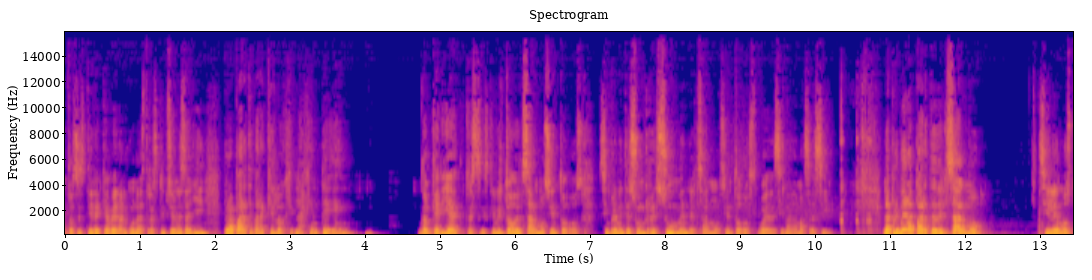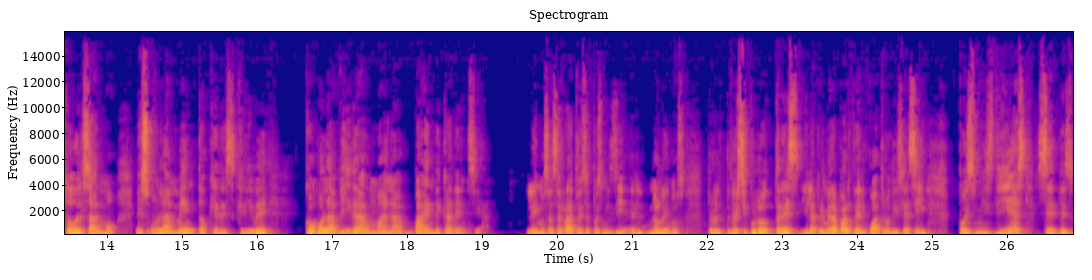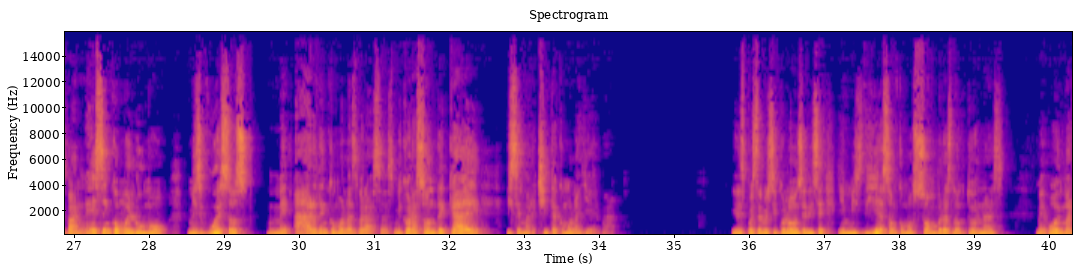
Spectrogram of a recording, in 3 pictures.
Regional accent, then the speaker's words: Mexico; Porque a lo mejor como mexicanos cuentas un chiste el día del Día de los Muertos

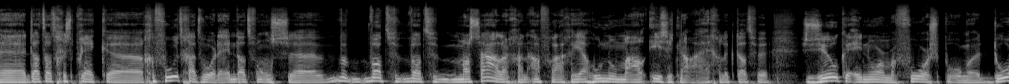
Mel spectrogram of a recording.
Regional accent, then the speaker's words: Overijssel, Netherlands; ik voetbalde gewoon als een gezonde Twentse jongen

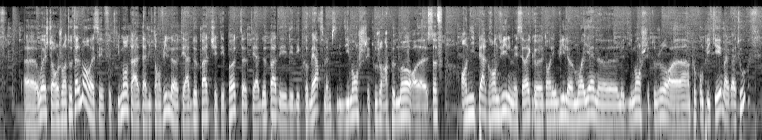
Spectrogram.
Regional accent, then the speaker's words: Paris, Île-de-France, France; pour parler de mon ressenti en tant que parisien, en tant qu'habitant de la ville

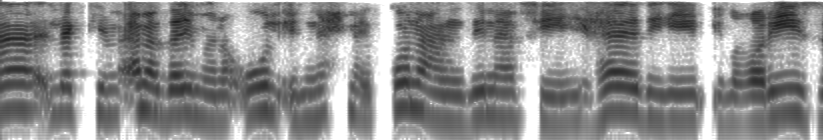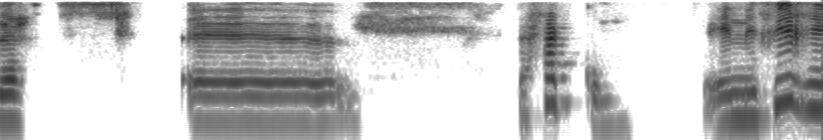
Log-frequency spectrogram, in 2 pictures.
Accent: Egypt; يعني احنا عندنا في مصر هذه الكلمة يعني بتعد من الكلمات يعني معيوبة

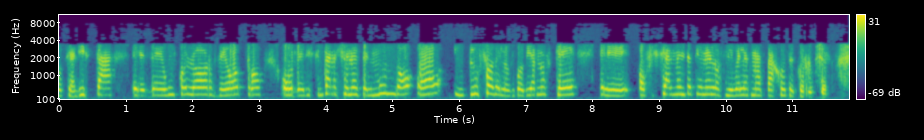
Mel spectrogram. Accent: Mexico; como periodista mexicana

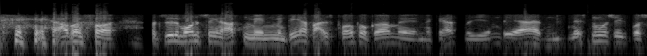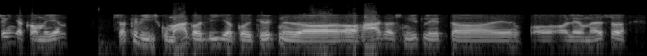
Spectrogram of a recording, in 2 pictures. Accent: Region of Southern Denmark, Denmark; Jeg er selv fra Fyn, og der kan vi noget med rygeost, for eksempel, ikke?

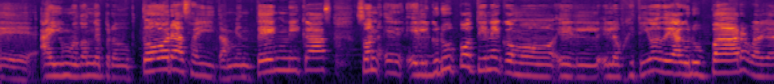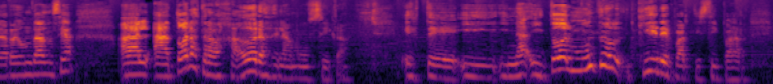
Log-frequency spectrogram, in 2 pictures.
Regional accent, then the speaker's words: Montevideo, Uruguay; hoy por hoy la mayoría somos de Montevideo

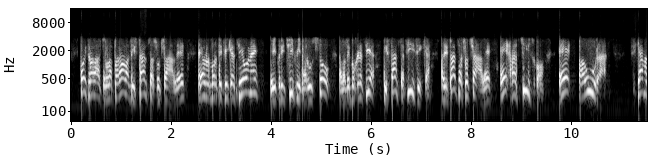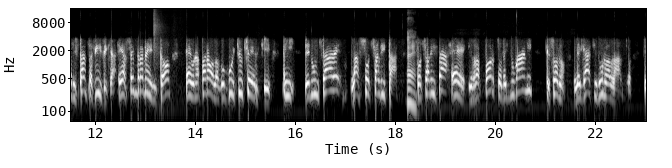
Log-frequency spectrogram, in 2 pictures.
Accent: Po Valley, Italy; Della mia infanzia, io sono nato sul Po

